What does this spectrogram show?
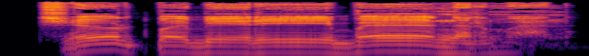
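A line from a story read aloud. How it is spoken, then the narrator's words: Grumbling colonel. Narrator (Russian): проворчал полковник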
